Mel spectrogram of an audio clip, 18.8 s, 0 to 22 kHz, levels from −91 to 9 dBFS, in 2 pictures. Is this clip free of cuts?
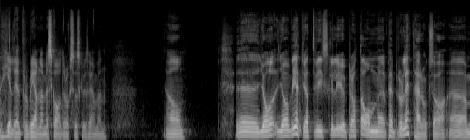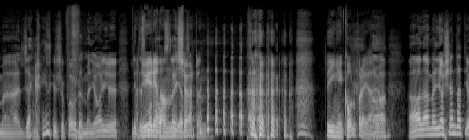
yes; 0 cuts

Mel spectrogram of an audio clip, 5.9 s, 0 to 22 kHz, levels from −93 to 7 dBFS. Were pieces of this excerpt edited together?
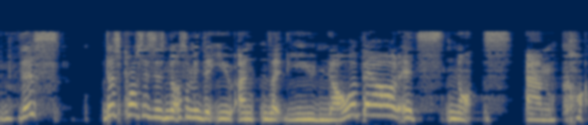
no; 0 cuts

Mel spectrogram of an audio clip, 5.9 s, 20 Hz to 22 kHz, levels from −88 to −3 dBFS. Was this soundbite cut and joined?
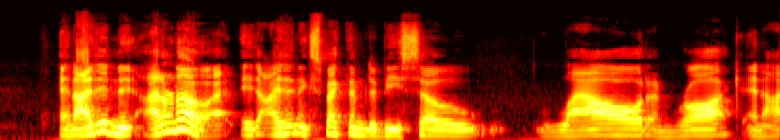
no; 0 cuts

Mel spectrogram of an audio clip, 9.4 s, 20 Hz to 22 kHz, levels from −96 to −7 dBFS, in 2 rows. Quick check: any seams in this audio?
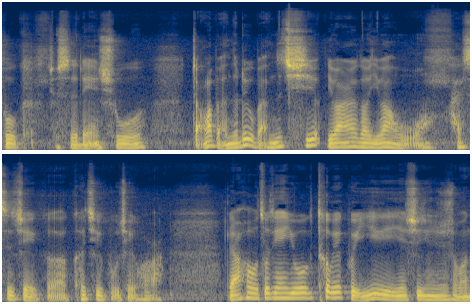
yes; 1 cut; at 3.2 s

